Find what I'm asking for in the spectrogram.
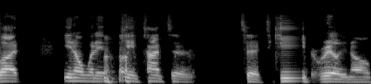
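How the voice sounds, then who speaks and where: Speaking with a New York accent, a man keeps a fairly quick pace and fairly even intonation. The sound is dry and close, with no echo. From Long Island, New York. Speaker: former Navy SEAL, veteran. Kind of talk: interview answer. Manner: casual, conversational.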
